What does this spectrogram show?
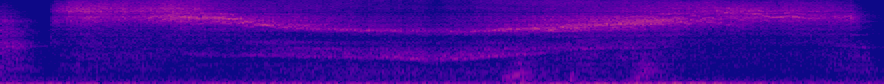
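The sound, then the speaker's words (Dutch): A voice imitates wind whistling around a building by hissing on the letter S at varying pitches, a long, steady hiss whose pitch dips and rises again, sustained for several seconds. “dat is dat die wind zo om een, om een gebouw heen suist of zo.”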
